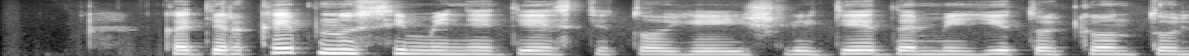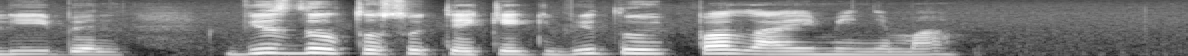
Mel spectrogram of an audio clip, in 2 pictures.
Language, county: Lithuanian, Klaipėda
